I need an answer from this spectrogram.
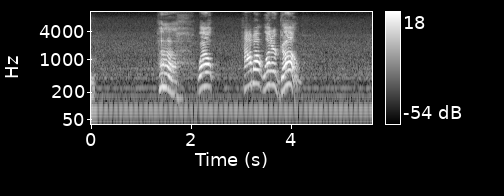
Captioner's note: sighs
